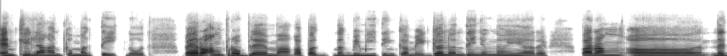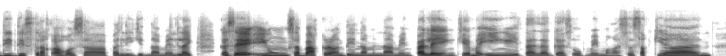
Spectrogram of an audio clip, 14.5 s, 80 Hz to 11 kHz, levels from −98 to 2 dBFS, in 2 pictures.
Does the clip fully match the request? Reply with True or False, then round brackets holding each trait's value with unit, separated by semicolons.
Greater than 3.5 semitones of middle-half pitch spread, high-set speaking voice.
True (4.4 semitones; 250 Hz)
